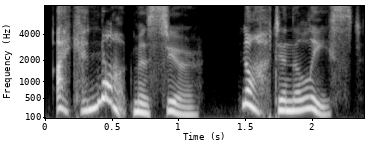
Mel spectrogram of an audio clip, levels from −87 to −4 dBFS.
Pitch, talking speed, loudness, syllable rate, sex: 225 Hz, 175 wpm, -19 LUFS, 4.8 syllables/s, female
